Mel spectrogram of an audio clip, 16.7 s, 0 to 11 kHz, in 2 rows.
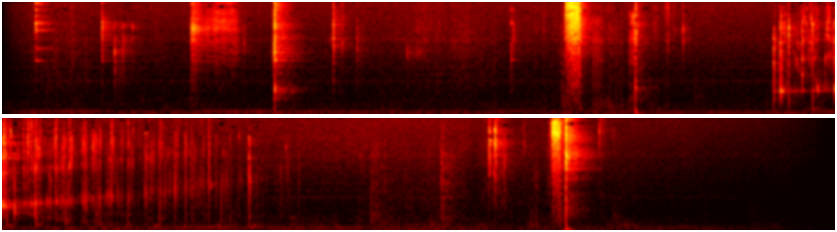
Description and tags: Korkki auki, kruunukorkki / Crown cap, bottles open, pouring beer, interior
Muutama pullon korkki auki, olutta kaadetaan. Sisä.
Paikka/Place: Suomi / Finland / Helsinki
Aika/Date: 1976
Soundfx, Crown-cap, Olut, Finnish-Broadcasting-Company, Suomi, Pour, Finland, Kaato, Pullo, Korkki, Open, Yle, Cap, Yleisradio, Field-Recording, Tehosteet, Kruunukorkki, Bottle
